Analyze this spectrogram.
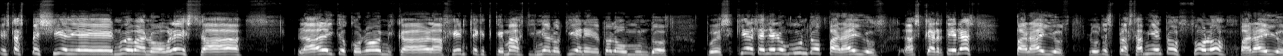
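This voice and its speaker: The voice moves at a moderate pace with ordinary pitch variation in a dry, close sound with no echo. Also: man, extremely high pitch for a man. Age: 60s. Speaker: video blogger. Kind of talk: casual monologue. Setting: outdoors. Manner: halting.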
